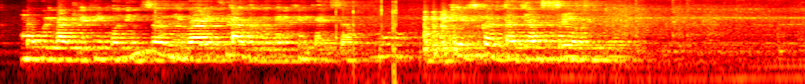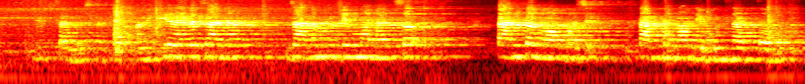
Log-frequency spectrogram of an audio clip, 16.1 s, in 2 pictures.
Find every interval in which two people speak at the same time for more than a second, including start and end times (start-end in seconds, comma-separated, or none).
1.0-2.5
